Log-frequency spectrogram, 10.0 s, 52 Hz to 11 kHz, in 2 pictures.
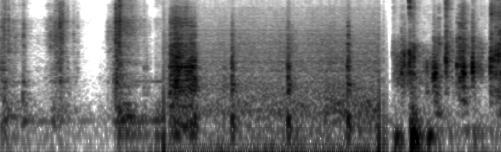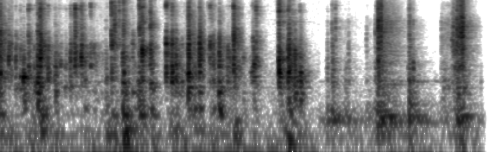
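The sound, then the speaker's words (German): Rapid clicking of keys on an Amiga 500 computer keyboard, a steady run of sharp keystrokes with a brief flatter, sustained stretch early on, no voices. “Hier sind 10 Sekunden Nostalgie mit Amiga 500 Geräuschen.”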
